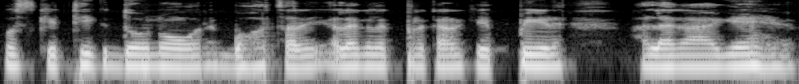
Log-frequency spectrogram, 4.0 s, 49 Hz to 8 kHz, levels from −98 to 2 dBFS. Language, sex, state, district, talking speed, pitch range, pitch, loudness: Hindi, male, Uttar Pradesh, Lucknow, 210 wpm, 140-150 Hz, 145 Hz, -16 LUFS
